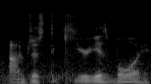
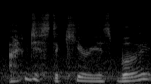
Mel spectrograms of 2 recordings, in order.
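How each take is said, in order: First: It is said in his ordinary speaking voice. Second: It is said in an altered, put-on voice.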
